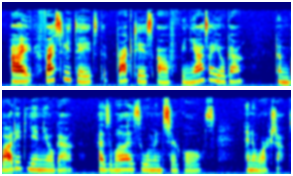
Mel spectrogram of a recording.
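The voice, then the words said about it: Slight French accent. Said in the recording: “if you hear a bit of a French accent, that is completely normal”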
